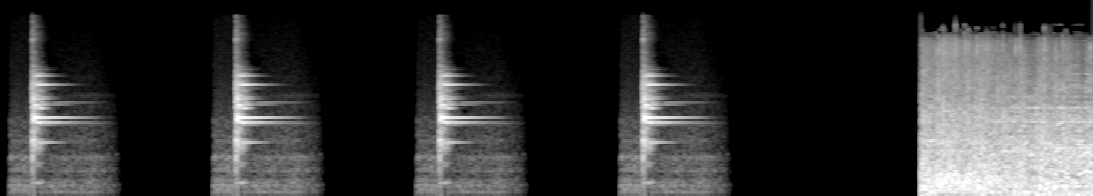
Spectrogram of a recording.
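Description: Four ringing metallic clangs, evenly spaced about two seconds apart, each dying away in under a second. Near the end a loud, continuous intro theme cuts in.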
